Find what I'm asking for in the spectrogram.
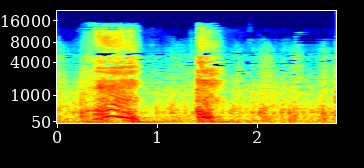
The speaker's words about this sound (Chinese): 这个算命先生使劲清了清嗓子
